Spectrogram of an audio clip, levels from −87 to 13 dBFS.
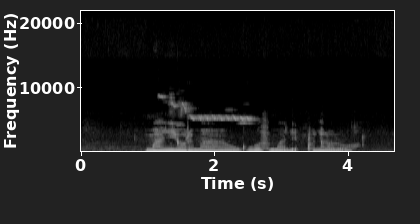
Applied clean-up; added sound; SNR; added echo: none; Bird vocalization, bird call, bird song; 11 dB; none.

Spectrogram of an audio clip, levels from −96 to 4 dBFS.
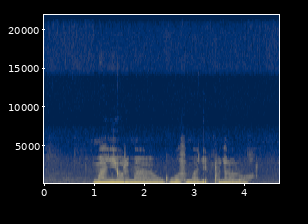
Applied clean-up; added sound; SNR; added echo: none; none; none; none.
